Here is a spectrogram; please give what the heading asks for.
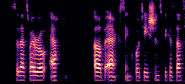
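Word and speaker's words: f(x): that's why I wrote f of X and quotations because that's how you pronounce this is not F times X even though parentheses usually means multiplication not for function notation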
